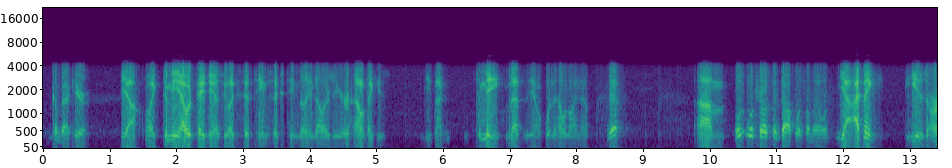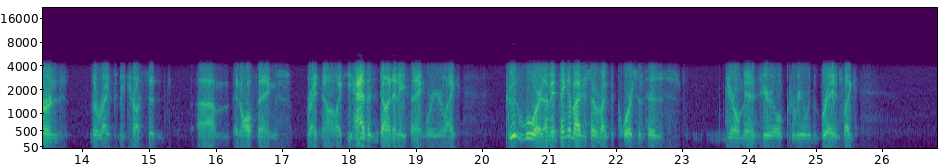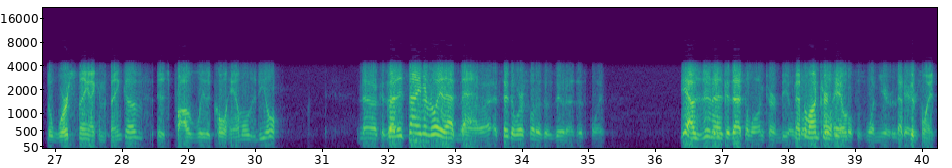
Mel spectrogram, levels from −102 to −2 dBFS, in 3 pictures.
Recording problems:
phone-call audio; poor line; nothing above 4 kHz

